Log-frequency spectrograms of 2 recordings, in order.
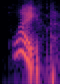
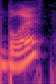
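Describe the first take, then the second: First: The vowel is long, as in 'bite'. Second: The vowel is short, as in 'with'. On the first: The speaker calls it right. "there's a silent E. It would say blithe" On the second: The speaker calls it wrong. "I would actually want to say blith"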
